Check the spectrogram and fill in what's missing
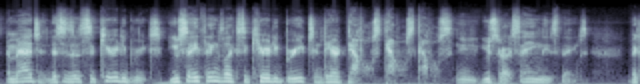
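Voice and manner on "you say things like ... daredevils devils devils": whispered Devils, Daredevils with a creepy hiss; spooky whisper. Pretend. Whispering the label like a spooky chant. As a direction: hiss it like a ghost story.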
